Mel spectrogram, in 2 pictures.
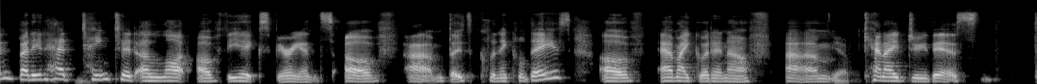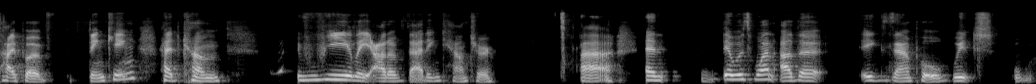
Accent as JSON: {"language": "English", "country": "Australia", "moved": "as an adult", "lives_now": "Edson, Canada", "said": "So in Australia, I was straight out of high school into an undergrad program"}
